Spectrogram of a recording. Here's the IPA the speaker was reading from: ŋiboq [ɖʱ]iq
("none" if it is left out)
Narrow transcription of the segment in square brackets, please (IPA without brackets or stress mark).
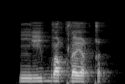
ɽ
